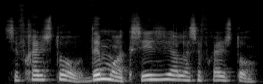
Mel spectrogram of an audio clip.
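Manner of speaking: high, effusive gratitude; abject, pleading coward; grovelling thanks. A narrator's reading. Pettigrew effusively thanks Harry, clinging.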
